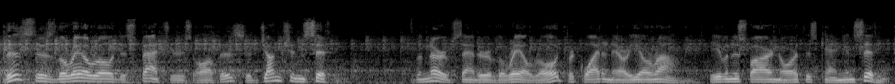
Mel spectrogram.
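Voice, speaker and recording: A man's voice: on the low side, normal speed, natural voice. A man playing a friendly forest ranger who narrates an old-time radio drama for children. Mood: explanatory. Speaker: host and narrator.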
